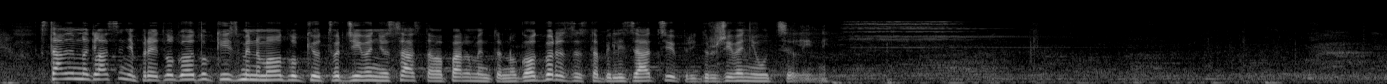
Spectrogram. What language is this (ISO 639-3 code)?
srp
